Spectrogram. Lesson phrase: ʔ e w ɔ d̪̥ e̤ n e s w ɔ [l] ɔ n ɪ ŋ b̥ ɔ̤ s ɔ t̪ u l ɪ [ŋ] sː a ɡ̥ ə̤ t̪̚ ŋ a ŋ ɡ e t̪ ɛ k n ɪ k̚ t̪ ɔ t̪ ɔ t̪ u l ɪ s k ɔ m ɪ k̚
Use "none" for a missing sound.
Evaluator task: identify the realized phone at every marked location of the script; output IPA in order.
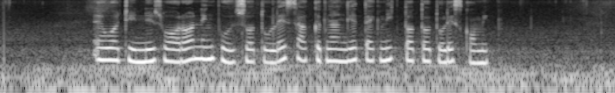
ɾ, none

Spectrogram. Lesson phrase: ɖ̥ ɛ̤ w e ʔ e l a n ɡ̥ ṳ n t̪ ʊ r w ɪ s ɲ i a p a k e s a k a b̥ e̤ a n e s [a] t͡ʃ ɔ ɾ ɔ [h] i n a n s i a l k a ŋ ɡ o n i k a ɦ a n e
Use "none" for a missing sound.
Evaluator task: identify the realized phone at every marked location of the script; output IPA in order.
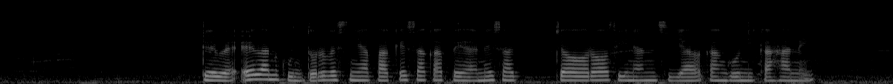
a, f

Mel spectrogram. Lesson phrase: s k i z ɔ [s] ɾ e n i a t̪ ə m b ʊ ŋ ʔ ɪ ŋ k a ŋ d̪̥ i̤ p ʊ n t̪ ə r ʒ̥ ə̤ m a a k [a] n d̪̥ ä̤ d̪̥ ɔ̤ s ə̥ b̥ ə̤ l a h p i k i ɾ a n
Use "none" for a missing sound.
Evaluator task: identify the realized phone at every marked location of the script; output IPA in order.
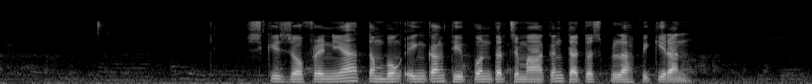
f, ə

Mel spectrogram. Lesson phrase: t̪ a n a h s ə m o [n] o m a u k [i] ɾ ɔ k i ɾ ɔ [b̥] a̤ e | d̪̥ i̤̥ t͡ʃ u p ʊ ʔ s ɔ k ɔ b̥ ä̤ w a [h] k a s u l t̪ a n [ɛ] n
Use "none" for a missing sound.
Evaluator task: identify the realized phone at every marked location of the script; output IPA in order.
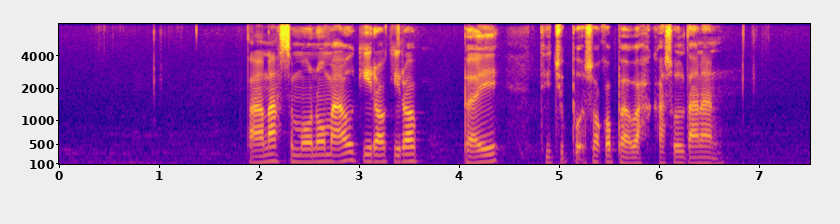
n, i, b̥, h, a

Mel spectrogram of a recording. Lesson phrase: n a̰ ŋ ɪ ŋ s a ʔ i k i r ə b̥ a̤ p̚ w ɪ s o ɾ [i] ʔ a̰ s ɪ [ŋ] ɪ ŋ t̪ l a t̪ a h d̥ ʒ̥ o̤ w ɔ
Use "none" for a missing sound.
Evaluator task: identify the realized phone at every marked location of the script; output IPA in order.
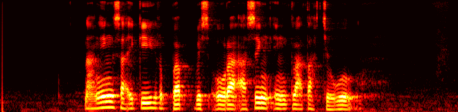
a, ŋ

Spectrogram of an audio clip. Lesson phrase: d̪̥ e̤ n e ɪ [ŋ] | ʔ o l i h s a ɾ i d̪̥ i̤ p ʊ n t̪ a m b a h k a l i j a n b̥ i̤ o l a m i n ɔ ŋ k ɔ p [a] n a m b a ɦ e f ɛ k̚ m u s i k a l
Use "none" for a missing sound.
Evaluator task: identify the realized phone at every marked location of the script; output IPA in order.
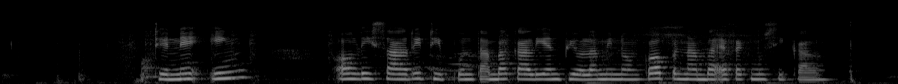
ŋ, ə

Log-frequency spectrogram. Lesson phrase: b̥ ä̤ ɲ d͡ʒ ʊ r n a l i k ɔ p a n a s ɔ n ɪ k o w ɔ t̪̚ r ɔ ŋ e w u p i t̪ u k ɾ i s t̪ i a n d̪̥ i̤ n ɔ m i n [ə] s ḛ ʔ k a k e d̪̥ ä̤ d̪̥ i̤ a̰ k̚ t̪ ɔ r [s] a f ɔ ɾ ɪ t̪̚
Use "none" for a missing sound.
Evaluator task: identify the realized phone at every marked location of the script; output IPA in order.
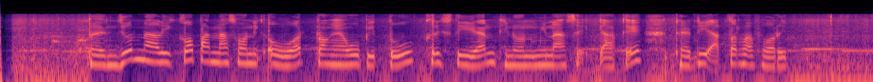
a, f

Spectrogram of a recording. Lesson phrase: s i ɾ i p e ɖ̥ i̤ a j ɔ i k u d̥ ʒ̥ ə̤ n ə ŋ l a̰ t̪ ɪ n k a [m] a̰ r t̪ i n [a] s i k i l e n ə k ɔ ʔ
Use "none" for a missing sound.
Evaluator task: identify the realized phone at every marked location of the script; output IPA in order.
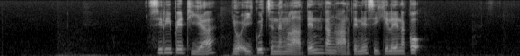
ŋ, e

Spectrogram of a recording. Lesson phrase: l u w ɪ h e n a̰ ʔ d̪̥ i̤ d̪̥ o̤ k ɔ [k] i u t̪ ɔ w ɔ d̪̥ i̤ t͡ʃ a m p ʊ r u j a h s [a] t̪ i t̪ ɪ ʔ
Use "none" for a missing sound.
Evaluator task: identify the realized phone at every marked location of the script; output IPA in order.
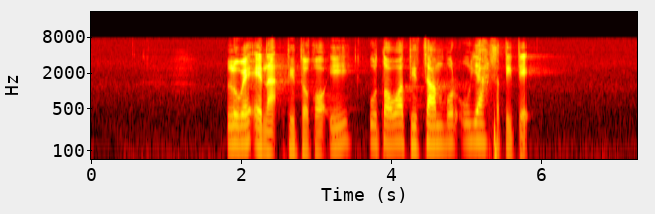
ʔ, ə

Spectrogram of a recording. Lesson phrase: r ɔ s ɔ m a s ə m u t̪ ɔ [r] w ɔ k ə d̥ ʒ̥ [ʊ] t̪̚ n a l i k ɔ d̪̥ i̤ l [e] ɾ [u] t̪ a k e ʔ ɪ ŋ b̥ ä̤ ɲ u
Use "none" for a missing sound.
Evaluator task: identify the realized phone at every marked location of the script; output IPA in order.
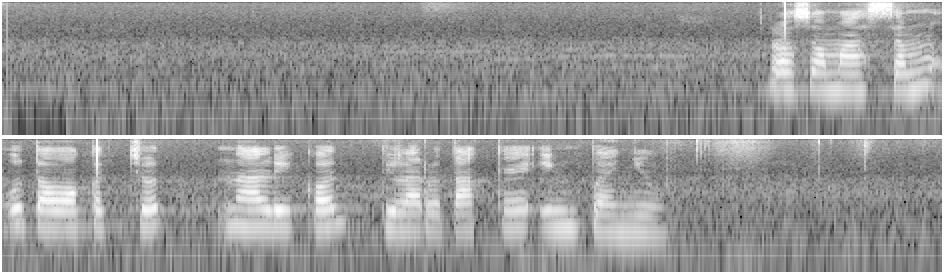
none, ʊ, a, u

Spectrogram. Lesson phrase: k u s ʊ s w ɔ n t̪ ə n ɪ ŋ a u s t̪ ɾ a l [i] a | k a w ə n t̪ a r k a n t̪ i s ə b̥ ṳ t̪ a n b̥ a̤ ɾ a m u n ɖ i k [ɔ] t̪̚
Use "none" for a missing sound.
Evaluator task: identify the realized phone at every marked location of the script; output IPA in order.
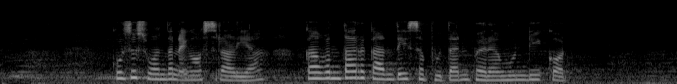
i, ɔ

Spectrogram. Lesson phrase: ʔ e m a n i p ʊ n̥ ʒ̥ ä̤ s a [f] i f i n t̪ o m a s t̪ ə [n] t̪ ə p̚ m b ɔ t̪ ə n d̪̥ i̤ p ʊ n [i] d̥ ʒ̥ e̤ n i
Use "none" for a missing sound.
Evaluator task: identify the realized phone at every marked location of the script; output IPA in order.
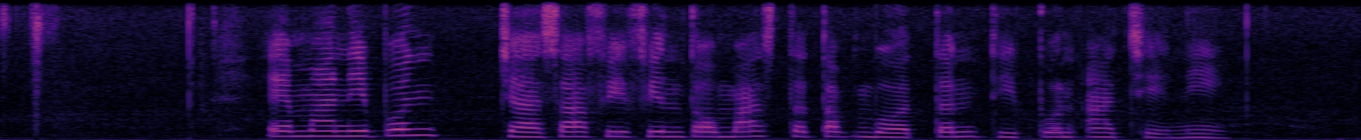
f, none, a

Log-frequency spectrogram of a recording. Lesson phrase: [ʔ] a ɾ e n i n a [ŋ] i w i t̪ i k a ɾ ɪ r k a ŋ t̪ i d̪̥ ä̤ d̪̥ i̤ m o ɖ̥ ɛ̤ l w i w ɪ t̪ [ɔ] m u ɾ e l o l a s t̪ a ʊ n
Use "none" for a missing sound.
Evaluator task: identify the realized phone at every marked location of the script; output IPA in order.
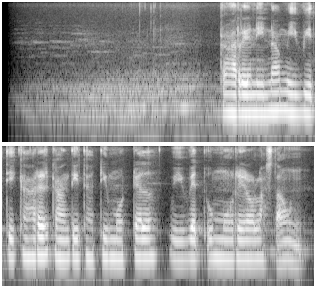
k, m, u

